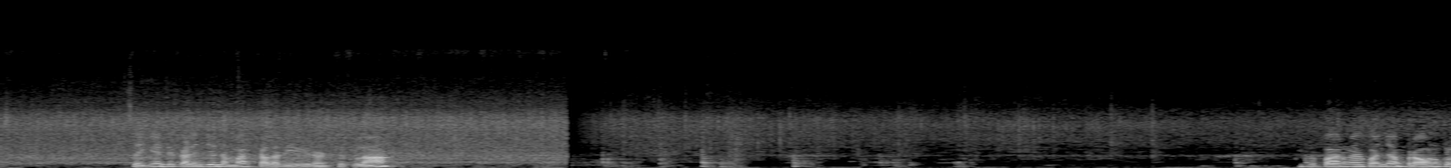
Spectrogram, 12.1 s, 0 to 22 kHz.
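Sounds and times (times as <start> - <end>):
potatoes sizzling in oil: 0.0 - 12.0
spatula scraping and knocking pan: 4.8 - 8.4.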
